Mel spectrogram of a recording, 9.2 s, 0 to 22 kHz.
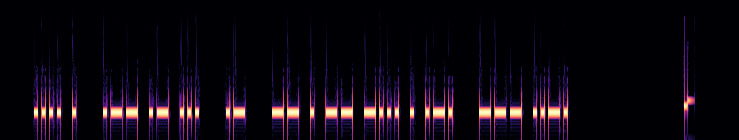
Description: Morse code, heard as a keyed tone, about 25 wpm, 700 Hz. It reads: HE WAS A MEMBER OF
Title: Sets of 5 Words Encore2 25wpm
